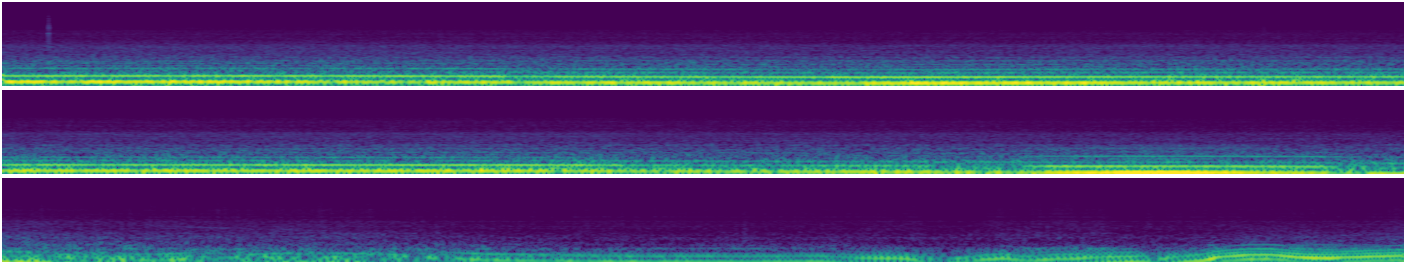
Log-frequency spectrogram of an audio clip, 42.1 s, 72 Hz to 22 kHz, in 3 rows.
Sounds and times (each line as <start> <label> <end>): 0.0 Car start and drive interior vintage MG convertable 42.0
